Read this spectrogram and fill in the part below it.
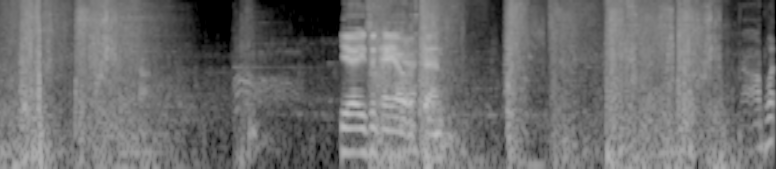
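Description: A blade swishes through the air in a quick slash.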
